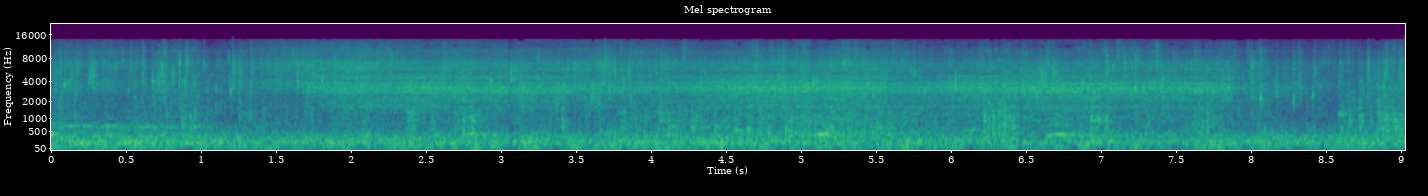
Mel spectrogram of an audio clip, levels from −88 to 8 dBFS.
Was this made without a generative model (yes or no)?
yes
